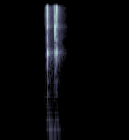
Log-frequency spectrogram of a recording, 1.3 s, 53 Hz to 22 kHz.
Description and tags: finger-snap-stereo-08-triple
10.24.16: A natural-sounding stereo composition a snap with two hands. Part of my 'snaps' pack.
bone, bones, break, clean, click, crack, crunch, finger, fingers, fingersnap, hand, hands, natural, percussion, pop, snap, snapping, snaps, whip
